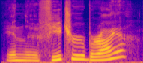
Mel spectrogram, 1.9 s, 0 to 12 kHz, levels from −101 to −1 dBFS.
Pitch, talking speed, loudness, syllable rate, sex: 200 Hz, 125 wpm, -15 LUFS, 4.5 syllables/s, male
